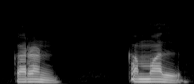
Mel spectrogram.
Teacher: करण कमल में क्रमश क तथा म पर बल दिया जा रहा है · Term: बल घात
